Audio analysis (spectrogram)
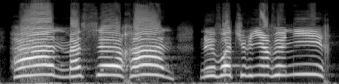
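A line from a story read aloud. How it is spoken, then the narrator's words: Shouting. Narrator (French): Et puis elle criait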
